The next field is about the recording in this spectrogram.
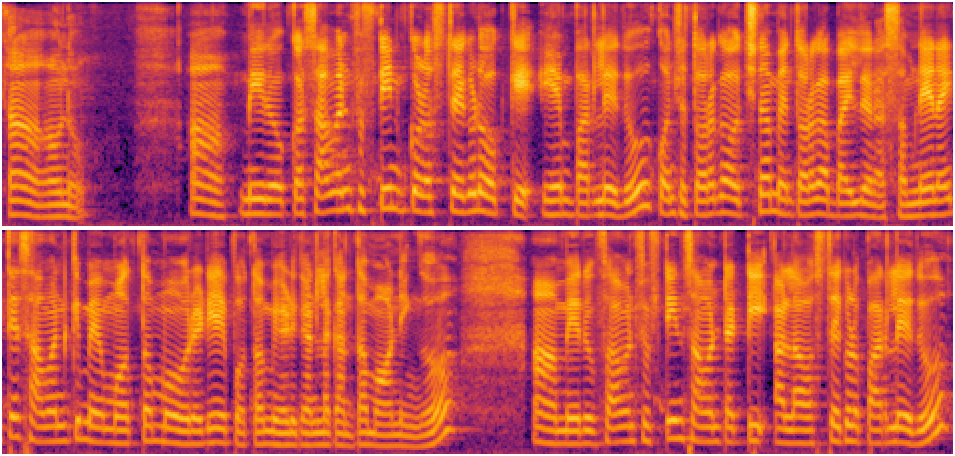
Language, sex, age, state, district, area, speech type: Telugu, female, 60+, Andhra Pradesh, Chittoor, rural, spontaneous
